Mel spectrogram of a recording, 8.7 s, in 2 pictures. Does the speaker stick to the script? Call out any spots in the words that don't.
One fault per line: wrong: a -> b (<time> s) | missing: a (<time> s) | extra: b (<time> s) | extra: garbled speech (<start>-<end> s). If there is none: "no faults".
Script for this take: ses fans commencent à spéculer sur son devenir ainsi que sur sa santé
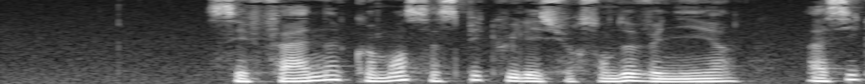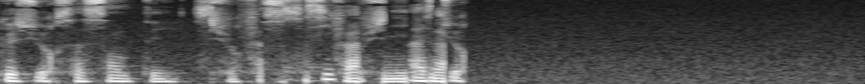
extra: garbled speech (5.3-6.7 s)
